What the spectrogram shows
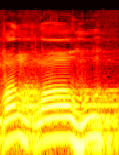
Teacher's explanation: Lam jalalah kita baca tafkim. Wallahu. Wa fathah bertemu alif dua harakat. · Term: tafkhim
